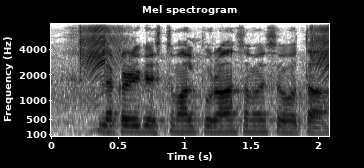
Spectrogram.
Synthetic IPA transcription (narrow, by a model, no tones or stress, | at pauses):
lɐkəɽikaɪst̪eːmaːlpuɾaːnsɐməjseɦoːt̪a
